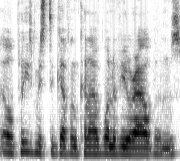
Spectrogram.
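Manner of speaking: ordinary talk, nothing marked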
